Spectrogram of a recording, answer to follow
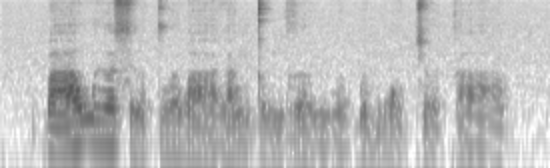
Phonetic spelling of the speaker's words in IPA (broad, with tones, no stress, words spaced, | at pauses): ɓaː˧˥wɨ˧ə̯sɨ˨˩˨ə̯ t̪u˧ə̯waː˨˩la˧˥ŋt̪ə˨˩˦ŋ ɣəː˨˩ŋu˨˩˨ə̯ ɓə˨˩˦mwɔ˨˩˨ cəː˨˩˨kaː˨˩p̚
